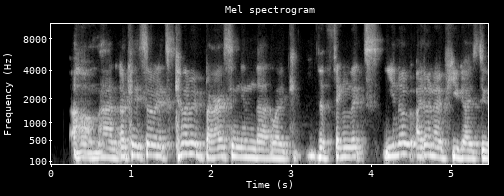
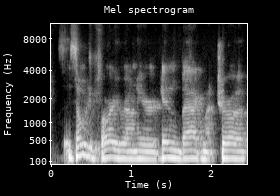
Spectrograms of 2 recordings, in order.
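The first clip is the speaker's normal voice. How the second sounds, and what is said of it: Put-on Midwestern American accent. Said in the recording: “your best American accent ... for the American accent ... You sound like a Midwesterner ... You sound like everybody I sell cars to ... you killed it”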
